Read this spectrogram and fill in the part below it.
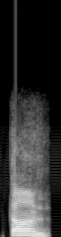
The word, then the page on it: Taal: Indian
